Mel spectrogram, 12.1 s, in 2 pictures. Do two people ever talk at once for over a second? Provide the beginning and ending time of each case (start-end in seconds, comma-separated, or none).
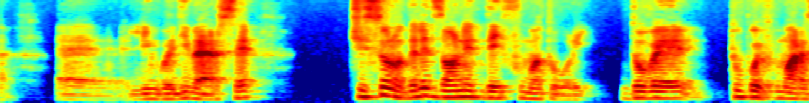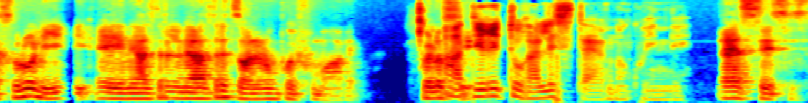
none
